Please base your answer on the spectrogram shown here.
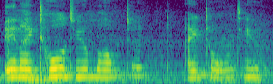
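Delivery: high, small, wounded voice; high-pitched hurt, dropping in volume; hurt reproach. Acted. Reproaching aunt who ignored abuse.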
